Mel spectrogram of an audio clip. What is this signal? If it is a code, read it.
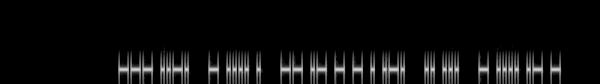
Morse code, heard as a keyed tone, about 40 wpm, 700 Hz. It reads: OF THE MATTER IS THAT
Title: Sets of 5 Words Encore 40wpm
